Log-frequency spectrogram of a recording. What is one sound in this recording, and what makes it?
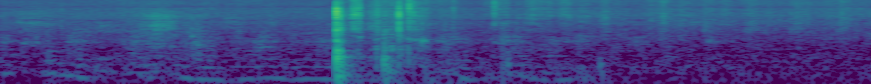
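A soft brush sweeps lightly over fingernails.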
